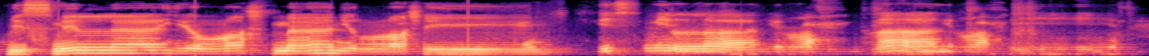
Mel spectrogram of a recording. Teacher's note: Hi-nya biasa. Maksudnya hi-nya ha biasa, terus ha-nya jangan terlalu dipaksa ya.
